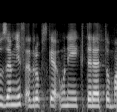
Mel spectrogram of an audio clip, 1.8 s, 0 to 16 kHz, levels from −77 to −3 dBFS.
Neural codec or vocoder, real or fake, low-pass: codec, 16 kHz, about 1 kbps, DyCAST, with the encoder's durations; fake; 7.2 kHz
